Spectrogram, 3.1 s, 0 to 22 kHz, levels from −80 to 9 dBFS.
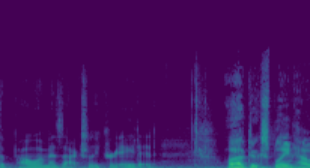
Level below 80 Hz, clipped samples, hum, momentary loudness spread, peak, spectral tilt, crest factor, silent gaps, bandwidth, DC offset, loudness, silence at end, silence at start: -58 dBFS; under 0.1%; none; 20 LU; -8 dBFS; -6 dB/octave; 24 dB; none; 14.5 kHz; under 0.1%; -30 LUFS; 0 s; 0 s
